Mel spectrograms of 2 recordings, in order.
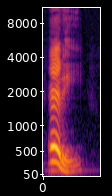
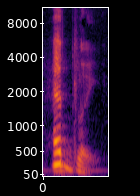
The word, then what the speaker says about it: Hedley: Which is a takeoff on the actress Hedy Lamarr, and they keep mispronouncing, they keep calling him Hedy, and he's like, it's Hedley.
